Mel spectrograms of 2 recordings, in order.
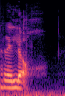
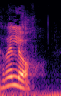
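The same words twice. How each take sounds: First: The stress is on the first syllable. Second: The stress is on the last syllable. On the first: The speaker calls it wrong. "¿Es reloj o es reloj?" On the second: The speaker calls it right. "Es reloj. ... Aguda"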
